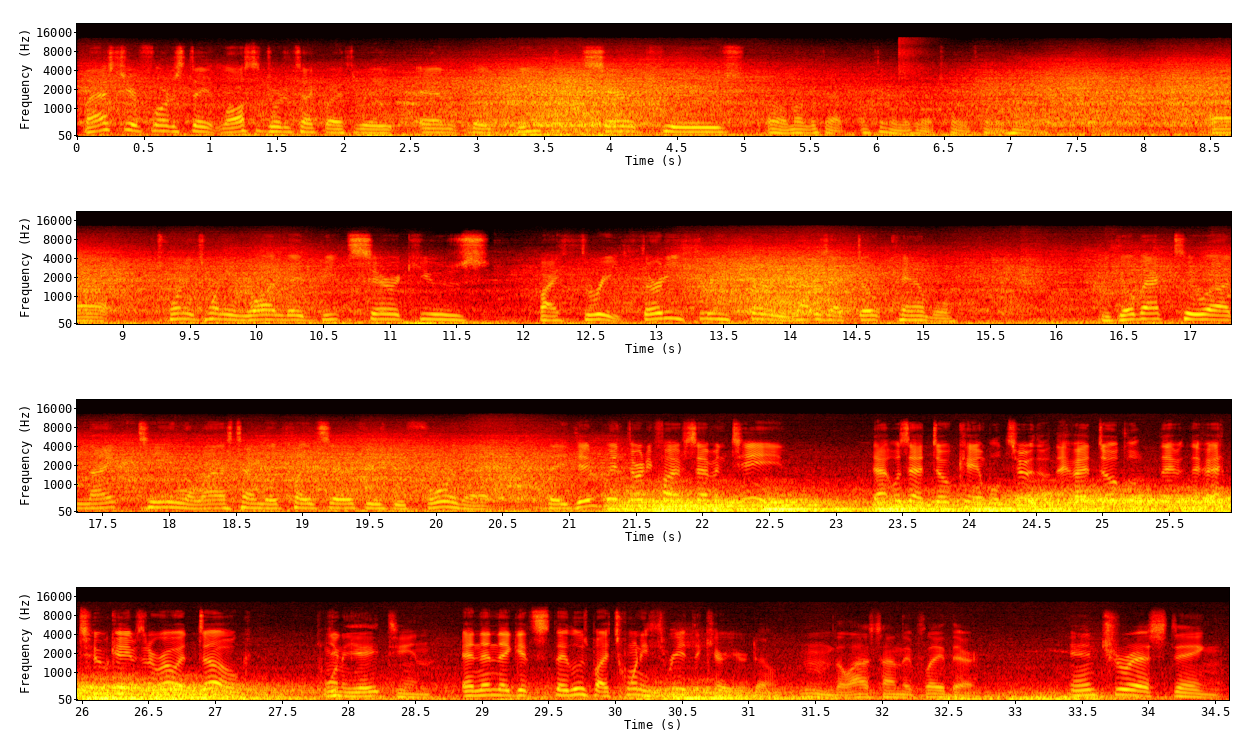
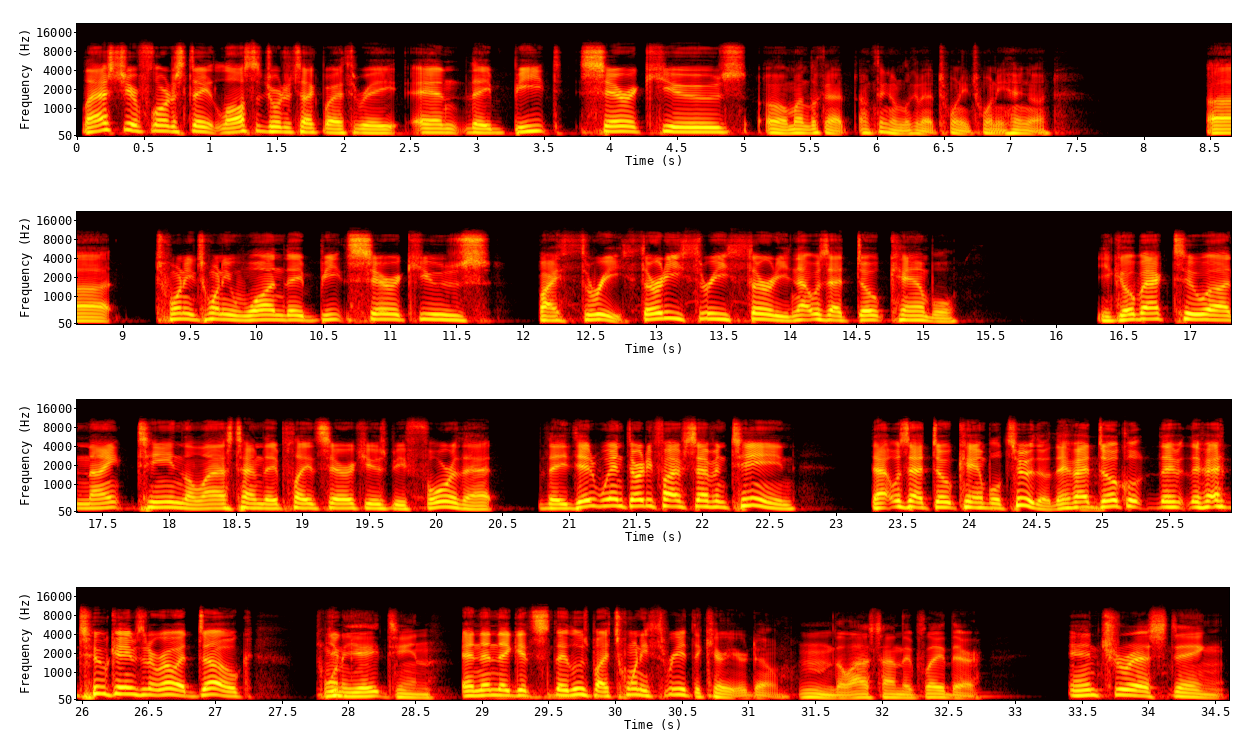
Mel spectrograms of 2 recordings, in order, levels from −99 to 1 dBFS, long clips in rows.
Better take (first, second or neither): second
